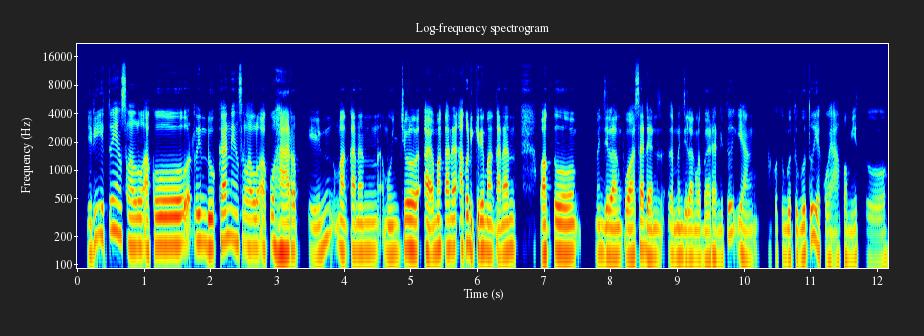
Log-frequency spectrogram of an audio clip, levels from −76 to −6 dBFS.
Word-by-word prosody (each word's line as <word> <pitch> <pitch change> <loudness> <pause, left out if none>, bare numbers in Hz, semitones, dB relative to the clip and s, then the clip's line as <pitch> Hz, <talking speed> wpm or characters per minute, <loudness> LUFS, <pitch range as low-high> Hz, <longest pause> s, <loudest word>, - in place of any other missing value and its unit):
Jadi, 185 +9 -3
itu 240 - -8
yang 225 - 0
selalu 155 -4 +1
aku 160 +3 +2 0.5
rindukan, 175 +2 +2
yang 180 - -2
selalu 155 -2 -1
aku 165 +3 -1
harapin. 140 +3 0
Makanan 140 0 -2
muncul, 135 +2 +2
eee, 130 -3 +4
makanan 150 +1 +2
aku 160 +2 +3
dikirim 145 0 +2
makanan 140 +2 0 0.4
waktu 135 +1 +3 0.3
menjelang 130 -2 0
puasa 125 +3 +1
dan 120 -1 0
e, 130 - -9
menjelang 120 -1 -2
lebaran 115 +1 -3
itu 120 - -4
yang 120 - -5 0.2
aku 125 0 -16
tunggu-tunggu 120 0 -3
tuh, 195 - 0
ya 175 - 0
kue 110 - -8
apem 115 +1 -8
itu. 105 -2 -12
140 Hz, 165 wpm, -24 LUFS, 125-150 Hz, 0.5 s, eee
